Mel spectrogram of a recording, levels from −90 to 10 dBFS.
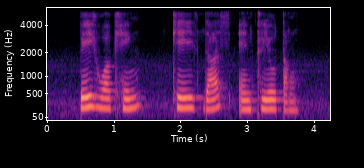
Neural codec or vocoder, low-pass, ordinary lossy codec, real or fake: none; 5.4 kHz; none; real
